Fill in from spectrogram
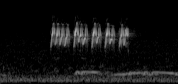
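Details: Flamboyan bird giving lure song to draw replies from other birds: five quick, high, buzzy chip notes in about three quarters of a second, with a faint low hum beneath.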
